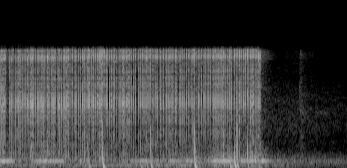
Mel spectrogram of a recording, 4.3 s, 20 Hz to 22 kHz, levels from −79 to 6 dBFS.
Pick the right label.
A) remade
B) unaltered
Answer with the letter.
B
